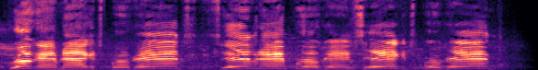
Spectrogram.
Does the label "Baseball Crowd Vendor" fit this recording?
Yes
